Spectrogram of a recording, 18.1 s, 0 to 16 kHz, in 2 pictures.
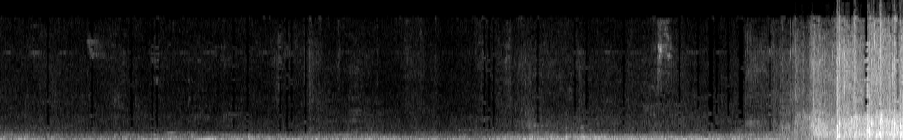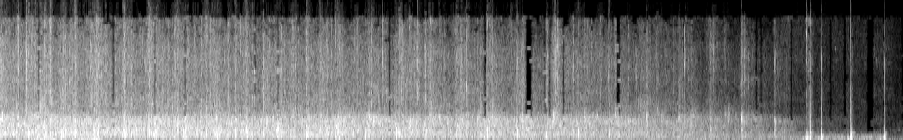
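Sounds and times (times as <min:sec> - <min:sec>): audience applauding: 0:07.5 - 0:17.7.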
